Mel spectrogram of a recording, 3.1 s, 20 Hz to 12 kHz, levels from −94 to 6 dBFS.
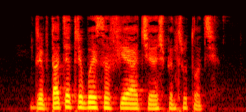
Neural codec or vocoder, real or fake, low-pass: none; real; 7.2 kHz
